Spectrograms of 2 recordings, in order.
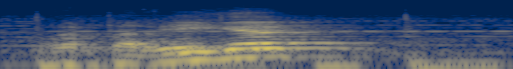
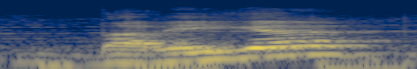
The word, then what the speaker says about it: Rapariga: So tonight we're going to have Rapariga the Quinta. Can we all say that together? Rapariga the Quinta. Now if you say it like barriga, barriga is tummy.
